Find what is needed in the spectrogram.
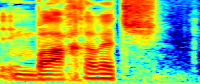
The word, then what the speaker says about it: Blachowicz: Yeah, and you pronounced the name so well, it's crazy. – Blachowicz.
